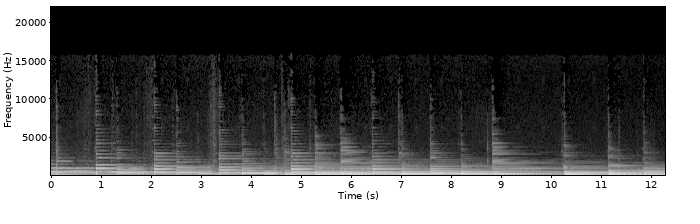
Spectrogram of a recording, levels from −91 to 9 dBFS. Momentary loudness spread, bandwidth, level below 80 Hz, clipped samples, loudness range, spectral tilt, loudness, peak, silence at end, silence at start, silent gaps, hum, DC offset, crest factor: 9 LU; 6 kHz; -44 dBFS; under 0.1%; 6 LU; -10 dB/octave; -14 LUFS; 0 dBFS; 0 s; 0 s; none; none; under 0.1%; 14 dB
